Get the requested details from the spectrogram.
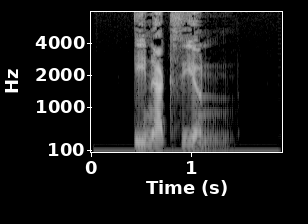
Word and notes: inacción: espagnol

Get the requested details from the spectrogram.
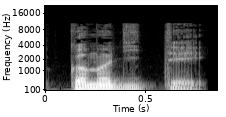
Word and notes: commodité: francais

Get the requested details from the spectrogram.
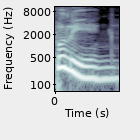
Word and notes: bullying: anglais

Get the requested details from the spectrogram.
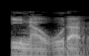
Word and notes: inaugurar: espagnol

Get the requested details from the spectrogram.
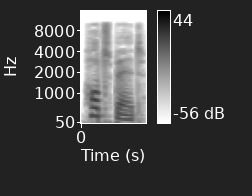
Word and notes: hotbed: anglais

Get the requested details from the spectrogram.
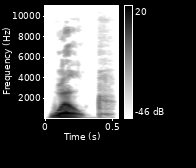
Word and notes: whelk: anglais

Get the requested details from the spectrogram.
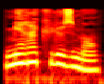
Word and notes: miraculeusement: francais

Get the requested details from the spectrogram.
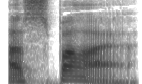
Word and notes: aspire: anglais

